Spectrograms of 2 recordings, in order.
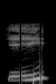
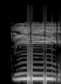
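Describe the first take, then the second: First: "की" said short and light; short light vowel. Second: "की" stretched long, louder and firm; drawn-out long vowel. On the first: Teacher showing students the light vowel, short "की". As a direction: keep "की" brief, softly released. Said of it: "इसको हल्का सा". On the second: Teacher showing students the pulled vowel, long loud "की". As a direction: hold the vowel of "की" out. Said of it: "थोड़ा सा खींच के". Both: Shown as a demonstration.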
